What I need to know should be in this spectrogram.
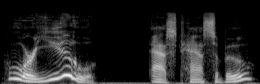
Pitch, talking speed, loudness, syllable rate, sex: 165 Hz, 115 wpm, -16 LUFS, 4.4 syllables/s, male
